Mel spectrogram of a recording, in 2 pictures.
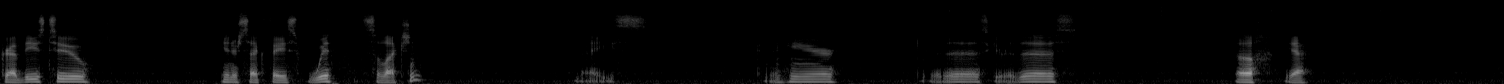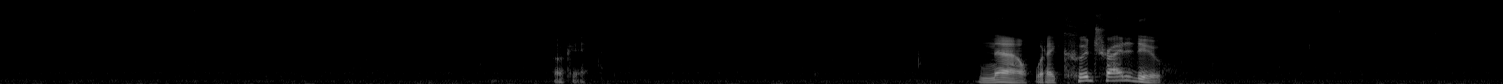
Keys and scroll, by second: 7.6 e, 21.1 space, 27.9 l.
